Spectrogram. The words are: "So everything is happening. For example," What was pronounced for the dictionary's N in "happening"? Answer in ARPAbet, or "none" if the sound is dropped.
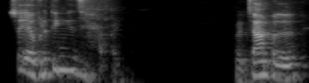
none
